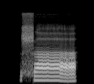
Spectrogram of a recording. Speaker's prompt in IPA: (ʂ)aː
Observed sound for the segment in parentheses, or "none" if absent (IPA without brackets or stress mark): ʂ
